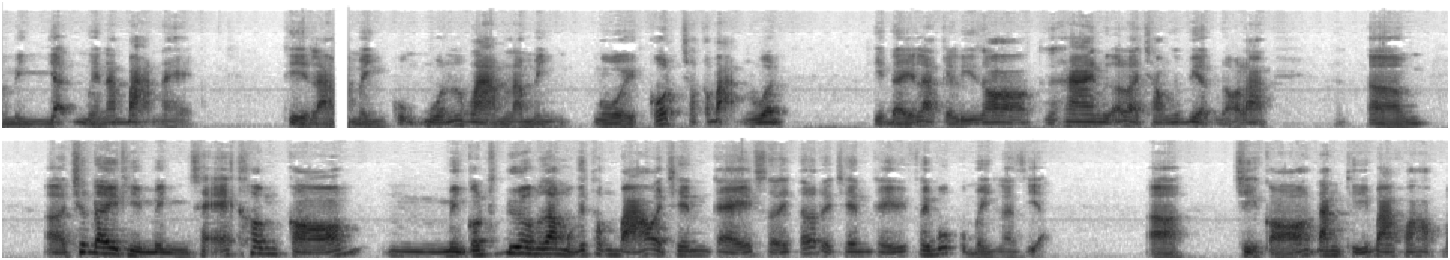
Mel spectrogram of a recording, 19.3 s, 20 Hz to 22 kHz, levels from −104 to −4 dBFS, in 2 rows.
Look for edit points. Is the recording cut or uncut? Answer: uncut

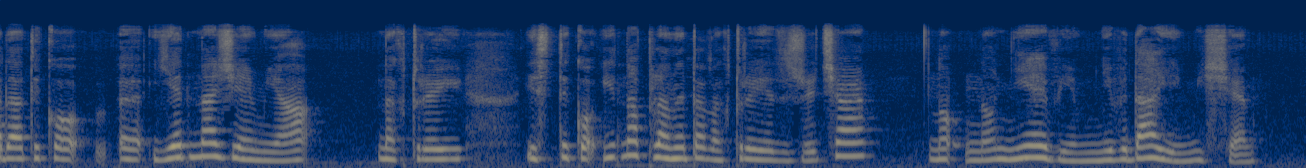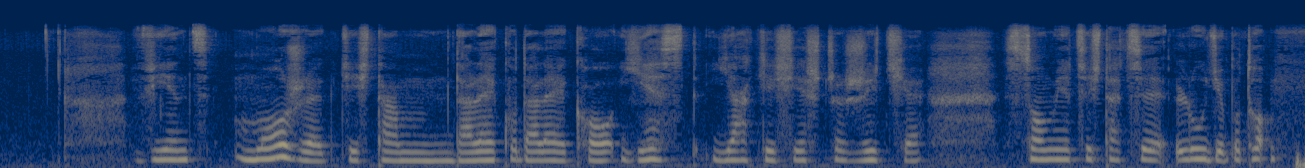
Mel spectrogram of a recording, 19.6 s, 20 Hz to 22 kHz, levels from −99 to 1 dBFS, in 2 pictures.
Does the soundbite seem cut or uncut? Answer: uncut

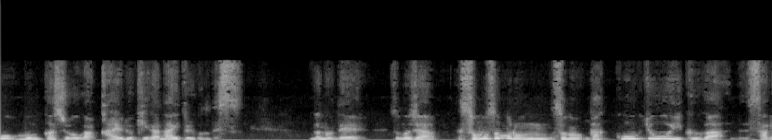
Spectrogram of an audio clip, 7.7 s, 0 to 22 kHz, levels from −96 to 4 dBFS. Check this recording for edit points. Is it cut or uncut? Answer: uncut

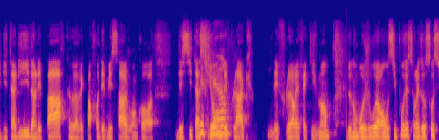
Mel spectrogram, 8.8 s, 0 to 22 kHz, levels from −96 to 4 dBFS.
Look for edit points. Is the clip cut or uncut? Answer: cut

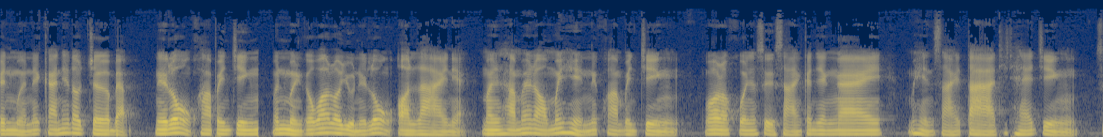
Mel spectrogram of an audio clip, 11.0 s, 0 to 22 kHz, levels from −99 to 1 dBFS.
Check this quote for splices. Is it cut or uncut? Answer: cut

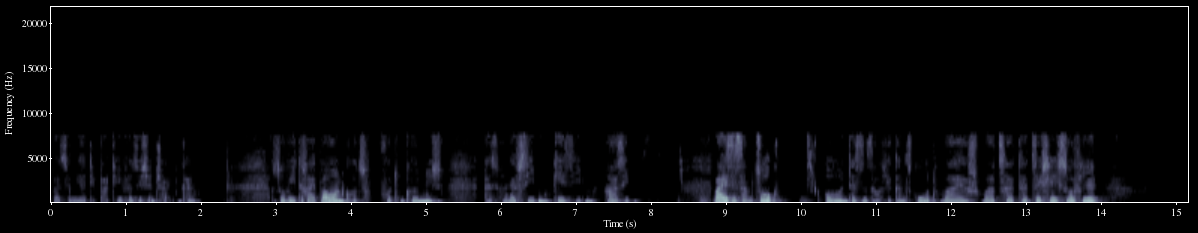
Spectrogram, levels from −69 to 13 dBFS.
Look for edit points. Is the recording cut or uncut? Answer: cut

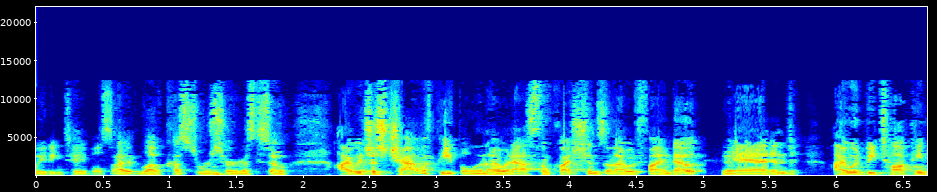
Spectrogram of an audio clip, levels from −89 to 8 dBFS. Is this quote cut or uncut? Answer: cut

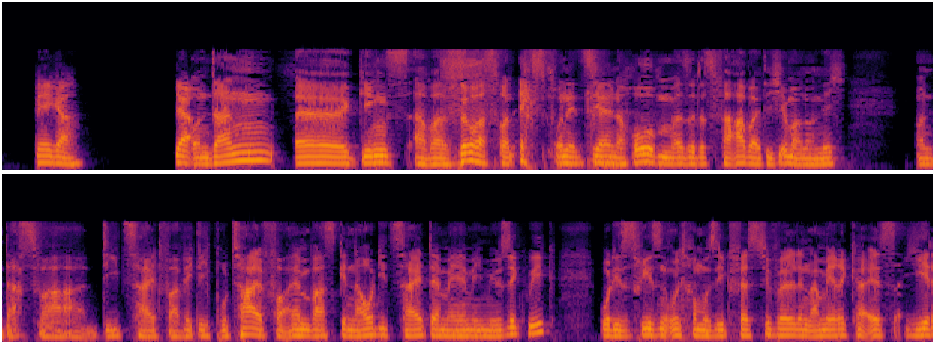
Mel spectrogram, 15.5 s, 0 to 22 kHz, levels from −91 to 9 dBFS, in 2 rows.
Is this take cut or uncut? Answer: uncut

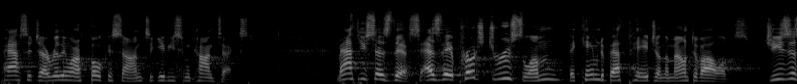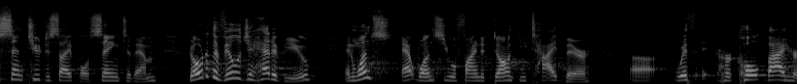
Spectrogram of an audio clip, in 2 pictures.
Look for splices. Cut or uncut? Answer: uncut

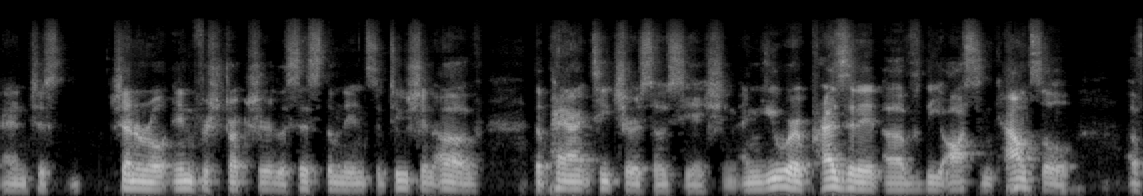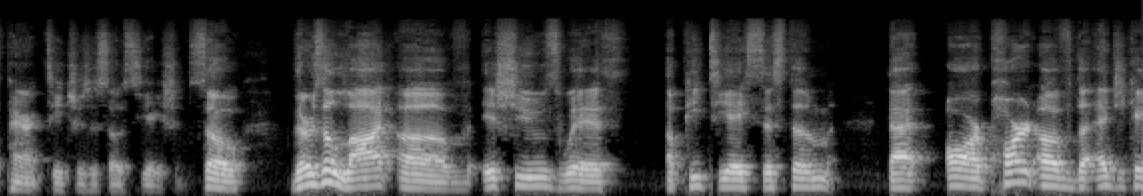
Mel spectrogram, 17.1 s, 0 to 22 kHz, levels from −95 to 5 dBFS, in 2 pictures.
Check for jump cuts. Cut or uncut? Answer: uncut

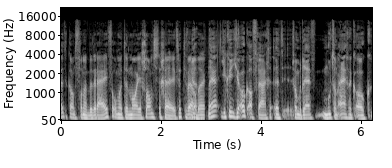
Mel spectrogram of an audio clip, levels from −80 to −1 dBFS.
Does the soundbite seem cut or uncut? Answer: cut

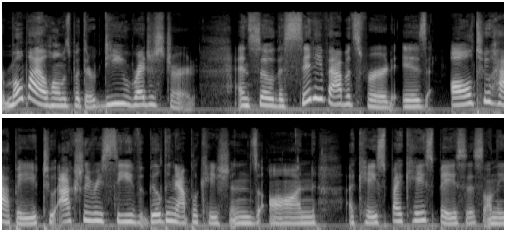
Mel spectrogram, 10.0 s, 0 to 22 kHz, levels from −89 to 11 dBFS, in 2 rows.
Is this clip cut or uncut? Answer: cut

